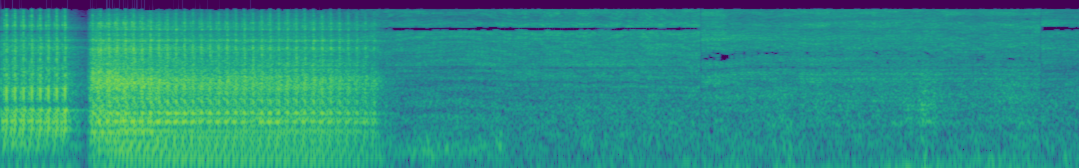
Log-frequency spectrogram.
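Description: Pneumatic impact wrench hammering on a front wheel's axle nut, in two runs with a short break just under a second in. About four seconds in, it gives way to the steady hiss of an aerosol spray can.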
